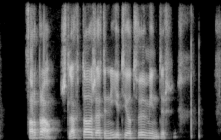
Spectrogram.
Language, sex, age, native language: Icelandic, male, 30-39, Icelandic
